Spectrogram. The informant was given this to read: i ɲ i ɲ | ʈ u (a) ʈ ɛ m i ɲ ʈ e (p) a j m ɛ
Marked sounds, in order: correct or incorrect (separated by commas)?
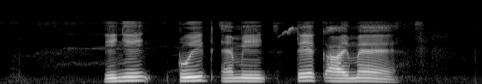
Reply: incorrect, incorrect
